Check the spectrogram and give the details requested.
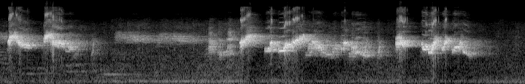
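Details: Red-whiskered bulbul song, a bird kept by Vietnamese hobbyists, sung to spur other birds into singing: bright warbled phrases with one sustained level whistle in the middle, then quick rising-and-falling notes, over a faint low hum.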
